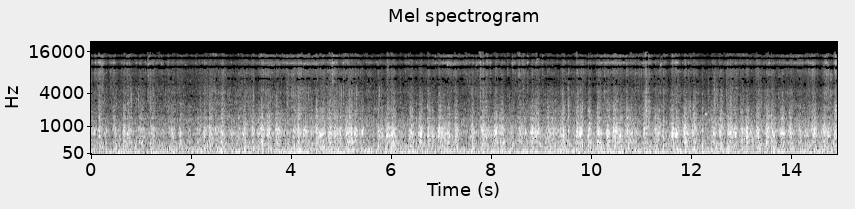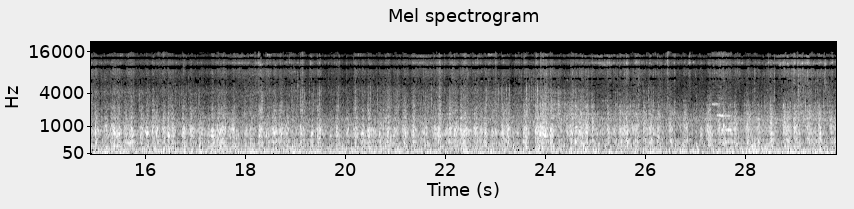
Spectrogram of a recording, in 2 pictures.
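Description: Narrow-gauge train running along the track, with a steady rumble and the clatter of wheels over the rail joints, heard from right beside the diesel locomotive.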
